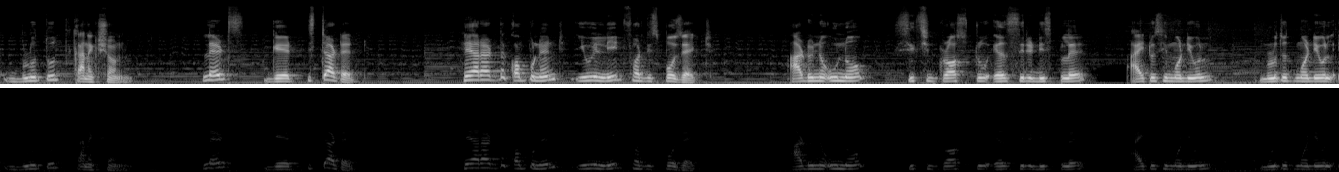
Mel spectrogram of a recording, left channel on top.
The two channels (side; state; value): right; quieter; 37.4 dB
